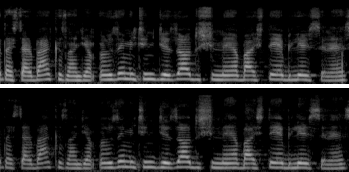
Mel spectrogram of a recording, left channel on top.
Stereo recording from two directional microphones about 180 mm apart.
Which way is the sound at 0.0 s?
5° left (ahead or behind).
